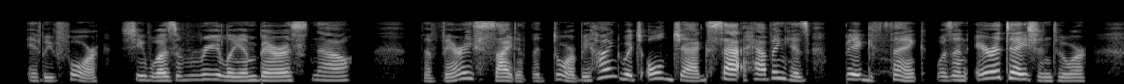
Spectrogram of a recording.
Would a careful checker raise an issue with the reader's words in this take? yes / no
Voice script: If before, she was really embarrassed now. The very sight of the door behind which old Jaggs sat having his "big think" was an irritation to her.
no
